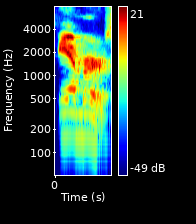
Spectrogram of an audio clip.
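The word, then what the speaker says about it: Amherst: to correct you it's ammer don't pronounce h you got to be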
